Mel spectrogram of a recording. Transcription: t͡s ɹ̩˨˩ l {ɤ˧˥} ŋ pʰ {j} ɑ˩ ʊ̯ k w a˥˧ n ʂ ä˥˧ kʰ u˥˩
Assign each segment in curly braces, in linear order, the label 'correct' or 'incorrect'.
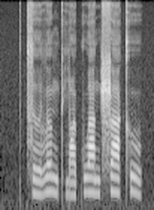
incorrect: ɤ˥˩, correct

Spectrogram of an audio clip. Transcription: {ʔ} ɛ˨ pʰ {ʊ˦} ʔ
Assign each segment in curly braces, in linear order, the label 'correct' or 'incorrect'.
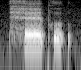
incorrect: h, correct

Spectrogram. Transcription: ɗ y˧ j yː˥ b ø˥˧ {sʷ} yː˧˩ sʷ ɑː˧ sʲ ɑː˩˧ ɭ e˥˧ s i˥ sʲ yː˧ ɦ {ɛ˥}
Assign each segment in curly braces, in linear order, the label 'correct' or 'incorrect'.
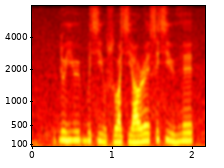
incorrect: sʲ, incorrect: e˥

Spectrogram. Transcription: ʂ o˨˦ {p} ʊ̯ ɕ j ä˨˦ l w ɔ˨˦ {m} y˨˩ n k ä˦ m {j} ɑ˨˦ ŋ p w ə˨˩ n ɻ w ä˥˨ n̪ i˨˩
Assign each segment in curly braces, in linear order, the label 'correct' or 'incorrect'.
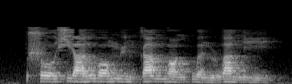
incorrect: none, correct, incorrect: w

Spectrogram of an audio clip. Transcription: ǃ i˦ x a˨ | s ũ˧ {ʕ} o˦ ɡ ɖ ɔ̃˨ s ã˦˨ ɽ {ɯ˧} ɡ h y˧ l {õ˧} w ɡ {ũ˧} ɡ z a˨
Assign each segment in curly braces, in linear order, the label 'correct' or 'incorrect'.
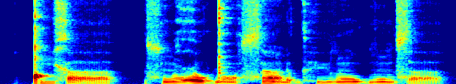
correct, incorrect: ə˧, correct, incorrect: ũ˦

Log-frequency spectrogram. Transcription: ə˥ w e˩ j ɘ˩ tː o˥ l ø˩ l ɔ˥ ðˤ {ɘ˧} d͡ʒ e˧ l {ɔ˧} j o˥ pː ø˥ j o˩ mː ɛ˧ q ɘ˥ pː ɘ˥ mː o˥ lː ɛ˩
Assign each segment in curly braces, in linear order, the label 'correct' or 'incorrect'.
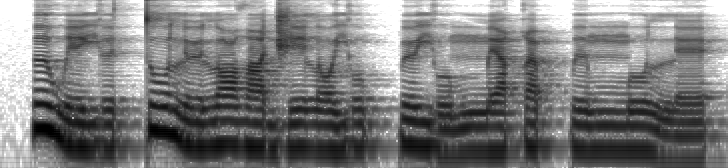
incorrect: ɛ˧, correct

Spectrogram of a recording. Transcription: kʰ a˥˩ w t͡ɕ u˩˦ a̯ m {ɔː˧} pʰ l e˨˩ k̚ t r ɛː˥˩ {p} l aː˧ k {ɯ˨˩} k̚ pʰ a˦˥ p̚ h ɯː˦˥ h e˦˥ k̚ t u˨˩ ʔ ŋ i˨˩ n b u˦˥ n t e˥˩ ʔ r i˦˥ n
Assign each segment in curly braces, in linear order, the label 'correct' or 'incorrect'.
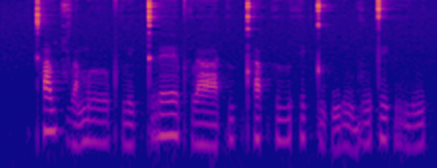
incorrect: ɤː˧, incorrect: pʰ, incorrect: ɯ˦˥

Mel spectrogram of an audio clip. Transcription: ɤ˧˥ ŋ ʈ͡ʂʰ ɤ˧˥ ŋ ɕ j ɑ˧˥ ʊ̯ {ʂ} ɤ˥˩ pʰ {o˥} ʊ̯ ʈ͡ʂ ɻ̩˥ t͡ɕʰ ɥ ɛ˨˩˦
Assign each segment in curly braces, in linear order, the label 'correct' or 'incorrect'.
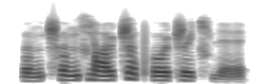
incorrect: ʈ͡ʂ, correct

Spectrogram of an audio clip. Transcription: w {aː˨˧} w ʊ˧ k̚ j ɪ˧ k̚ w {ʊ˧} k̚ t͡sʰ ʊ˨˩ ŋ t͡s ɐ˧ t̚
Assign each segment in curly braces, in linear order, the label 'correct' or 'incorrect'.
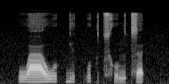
correct, incorrect: ʊ˥

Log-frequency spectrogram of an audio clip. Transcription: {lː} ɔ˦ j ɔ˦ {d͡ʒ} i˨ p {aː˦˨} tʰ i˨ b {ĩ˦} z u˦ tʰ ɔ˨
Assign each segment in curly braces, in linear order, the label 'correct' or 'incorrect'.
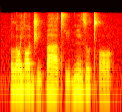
incorrect: l, correct, correct, incorrect: ĩ˦˨

